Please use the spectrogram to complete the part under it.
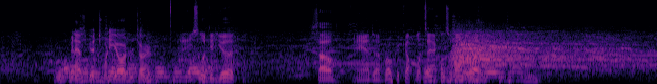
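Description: A crowd cheers outdoors.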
